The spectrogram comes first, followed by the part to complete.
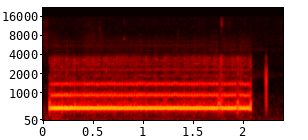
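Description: Telephone ringback tone on the caller's line: one steady ring tone lasting about two seconds that cuts off sharply, the sign that the called phone is ringing and has not yet been answered.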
